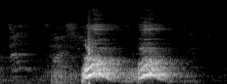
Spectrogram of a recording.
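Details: Dog barking twice in quick succession, two rough mid-pitched barks about half a second apart, after faint snuffling sounds, as part of barking and growling.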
